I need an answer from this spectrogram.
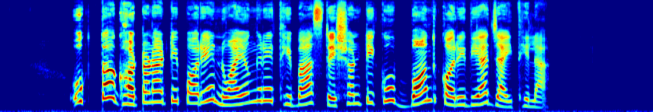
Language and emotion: Odia, neutral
